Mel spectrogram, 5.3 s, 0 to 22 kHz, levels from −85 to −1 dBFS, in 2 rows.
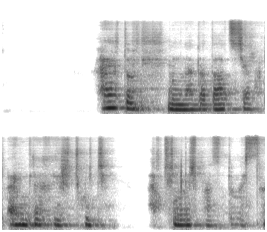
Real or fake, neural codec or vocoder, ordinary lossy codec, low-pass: fake; codec, 32 kHz, 1.9 kbps, SNAC; Opus, 64 kbps; 10.8 kHz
